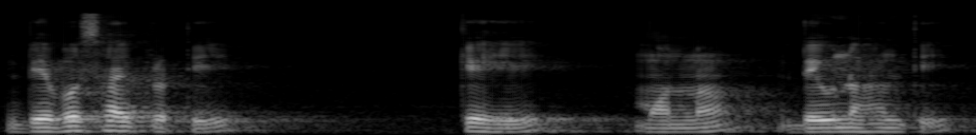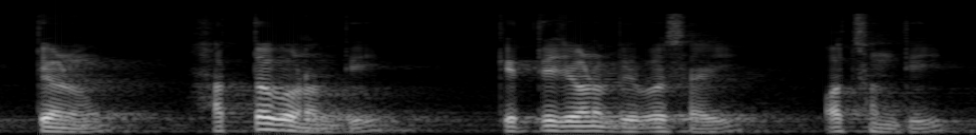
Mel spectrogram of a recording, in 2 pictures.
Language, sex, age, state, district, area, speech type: Odia, male, 30-45, Odisha, Nayagarh, rural, spontaneous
